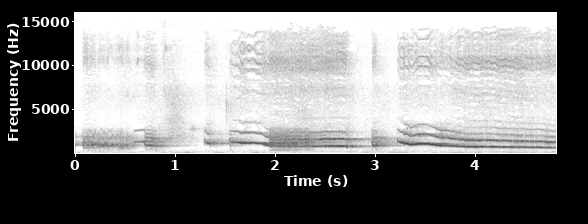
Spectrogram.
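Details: Belle's week-old Labrador Retriever litter of seven, born May 24, 2021, on an indoor puppy cam: sustained nasal whining cries, a brief pause, then a longer wavering whine falling slowly in pitch.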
